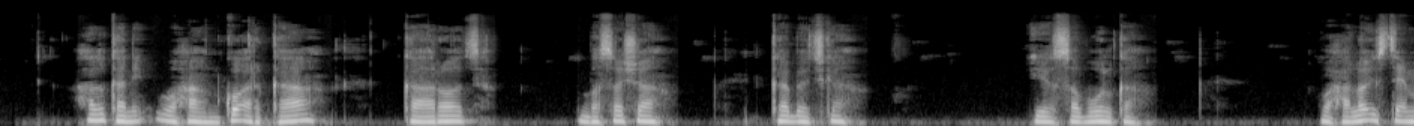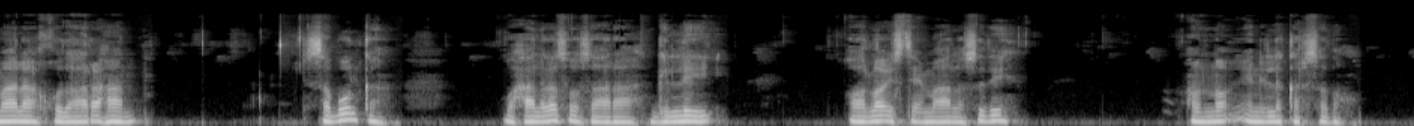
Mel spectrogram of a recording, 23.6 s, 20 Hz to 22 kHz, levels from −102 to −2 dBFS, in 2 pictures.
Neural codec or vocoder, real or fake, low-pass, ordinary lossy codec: none; real; 14.4 kHz; AAC, 48 kbps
